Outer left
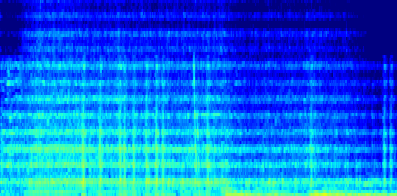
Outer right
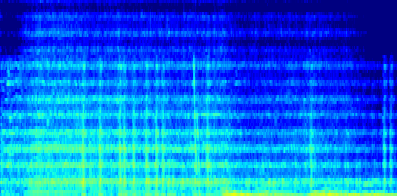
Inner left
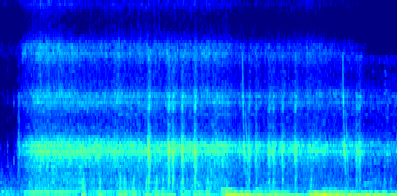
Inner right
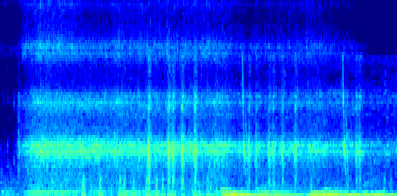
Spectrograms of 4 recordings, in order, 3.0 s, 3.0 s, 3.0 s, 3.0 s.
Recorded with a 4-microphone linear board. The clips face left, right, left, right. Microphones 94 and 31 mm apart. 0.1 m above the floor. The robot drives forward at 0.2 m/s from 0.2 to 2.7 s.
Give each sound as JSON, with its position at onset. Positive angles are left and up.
{"t": 1.6, "sound": "a man speaking", "side_deg": -35, "distance_m": 1.7}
